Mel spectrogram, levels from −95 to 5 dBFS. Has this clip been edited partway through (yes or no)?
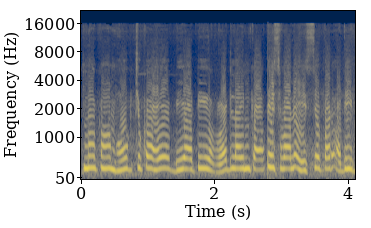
yes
